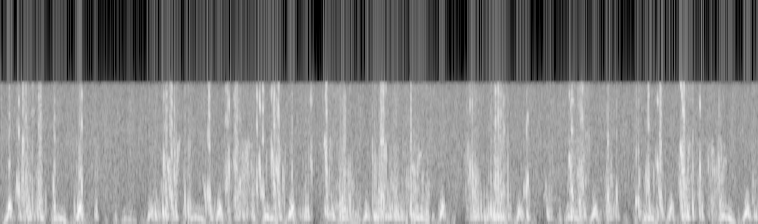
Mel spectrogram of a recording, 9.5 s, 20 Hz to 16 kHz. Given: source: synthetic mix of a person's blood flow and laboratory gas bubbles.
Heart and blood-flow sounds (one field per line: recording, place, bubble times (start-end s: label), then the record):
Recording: Doppler ultrasound of blood flow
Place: precordium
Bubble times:
0.18-0.72 s: bubbles
0.89-1.06 s: bubbles
1.17-1.25 s: bubbles
1.91-2.42 s: bubbles
2.51-2.68 s: bubbles
2.79-3.58 s: bubbles
3.74-3.91 s: bubbles
4.01-4.52 s: bubbles
4.63-5.38 s: bubbles
5.81-6.40 s: bubbles
6.53-6.64 s: bubbles
6.79-6.94 s: bubbles
7.08-7.38 s: bubbles
7.52-7.78 s: bubbles
7.90-8.31 s: bubbles
8.45-9.08 s: bubbles
9.37-9.49 s: bubbles
From the record:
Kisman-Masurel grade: 343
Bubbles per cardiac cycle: rolling drumbeat, 9 or more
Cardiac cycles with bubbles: 100%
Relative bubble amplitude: loud (0.450 to 0.775)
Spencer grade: 3 (all of the cardiac periods contain showers or single bubble signals, but not dominating or overriding the cardiac motion signals)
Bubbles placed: only in the low amplitude regions of the cardiac cycle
